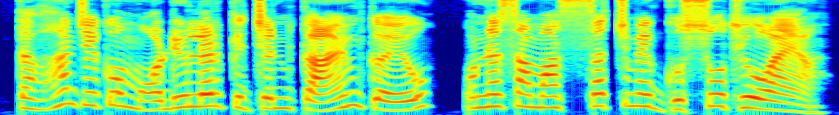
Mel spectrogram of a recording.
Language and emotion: Sindhi, angry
